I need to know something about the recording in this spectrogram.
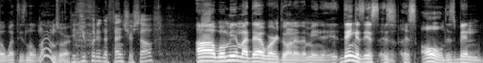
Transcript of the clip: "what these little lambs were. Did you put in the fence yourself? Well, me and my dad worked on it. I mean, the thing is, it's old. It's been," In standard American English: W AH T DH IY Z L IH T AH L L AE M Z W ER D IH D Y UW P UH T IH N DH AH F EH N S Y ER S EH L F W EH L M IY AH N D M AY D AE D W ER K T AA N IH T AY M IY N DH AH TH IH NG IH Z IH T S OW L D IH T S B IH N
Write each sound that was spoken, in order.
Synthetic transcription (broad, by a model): W AH T DH IY Z L IH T L L AE M Z W ER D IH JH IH P UH T IH N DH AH F EH N S Y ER S EH L F W EH L M IY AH N M AY D AE D W ER K T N IH T AY M IY N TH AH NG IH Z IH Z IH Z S OW L D IH T S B IH N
